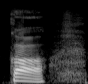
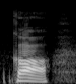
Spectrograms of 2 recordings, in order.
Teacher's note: अघोष अल्प प्राण का उदाहरण है क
